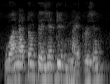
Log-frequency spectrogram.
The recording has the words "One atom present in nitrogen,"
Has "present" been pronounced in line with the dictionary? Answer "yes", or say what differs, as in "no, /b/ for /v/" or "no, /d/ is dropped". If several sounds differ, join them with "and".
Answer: no, /ɹ/ is dropped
